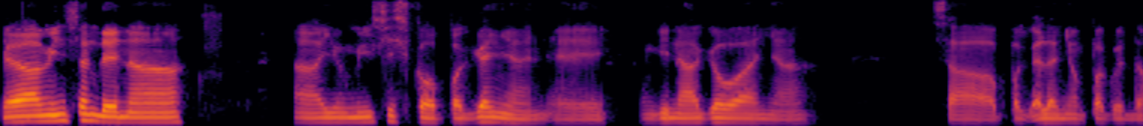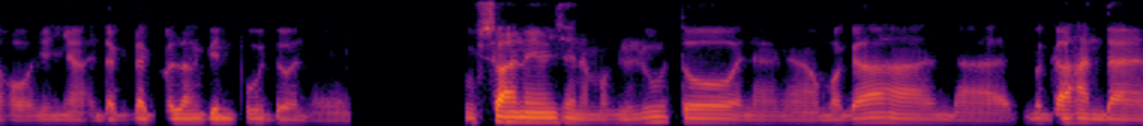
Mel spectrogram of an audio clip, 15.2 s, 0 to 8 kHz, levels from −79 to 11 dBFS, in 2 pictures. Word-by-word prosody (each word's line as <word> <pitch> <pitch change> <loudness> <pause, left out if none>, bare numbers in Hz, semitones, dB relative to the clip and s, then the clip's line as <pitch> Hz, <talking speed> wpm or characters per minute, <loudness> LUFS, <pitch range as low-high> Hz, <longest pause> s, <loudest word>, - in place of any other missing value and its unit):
Kaya 125 +2 +10
minsan 145 +1 +6
din, 120 -2 +8
ah, 110 +1 +5 0.8
ah, 110 -1 -2
yung 110 0 0
misis 115 +2 -2
ko 100 -1 +3
pag 100 -1 -2
gan'yan, 100 -5 +1
eh, 90 -1 -7 0.2
ang 100 - -11
ginagawa 105 -1 +1
niya, 90 -1 -9 0.8
sa 90 -2 -4
pag 95 - -9
alam 100 0 +1
niyang 100 -1 -7
pagod 95 -1 -7
ako, 85 -1 -9
yun 90 0 -10
nga 85 -2 -6
dagdag 90 +1 -5
ko - - -9
lang 100 0 -2
din 100 -1 -1
po 100 0 -7
dun, 90 -1 -8
eh, 80 0 -16 0.8
kusa 115 +3 +4
na 110 -1 +3
yan 110 - +1
siya 105 -1 -4
na 95 - -7
magluluto 100 +1 -4
ng, 85 -1 -11
ah, 85 -1 -9
umagahan 95 +2 -3
at 80 -2 -9
maghahanda 95 -2 -1
100 Hz, 155 wpm, -23 LUFS, 90-110 Hz, 0.8 s, Kaya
